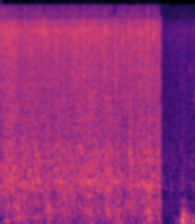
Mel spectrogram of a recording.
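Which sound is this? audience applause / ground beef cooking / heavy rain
heavy rain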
